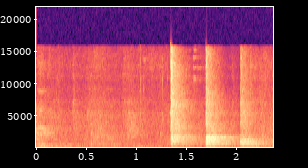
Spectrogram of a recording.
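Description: Two sharp hits about a third of a second apart, over faint voices in the background.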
